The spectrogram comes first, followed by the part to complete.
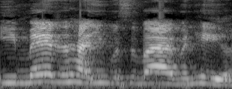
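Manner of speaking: ordinary talk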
